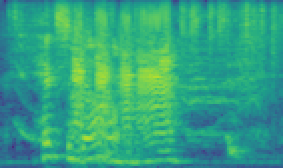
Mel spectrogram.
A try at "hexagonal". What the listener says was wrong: emphasis on the wrong syllable.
